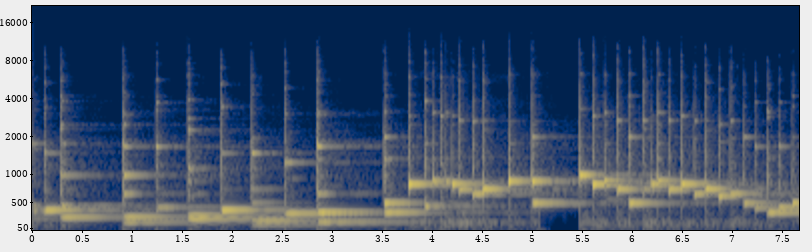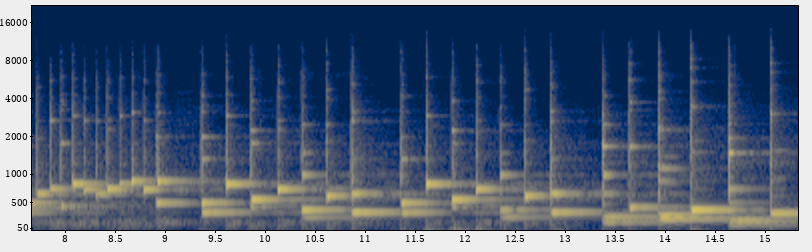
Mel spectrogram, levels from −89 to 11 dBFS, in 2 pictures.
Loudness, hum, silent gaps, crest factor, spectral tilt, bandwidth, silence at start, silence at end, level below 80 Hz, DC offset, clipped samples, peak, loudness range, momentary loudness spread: -18 LUFS; none; none; 16 dB; -6.5 dB/octave; 10.5 kHz; 0 s; 0 s; -60 dBFS; under 0.1%; under 0.1%; -2 dBFS; 2 LU; 8 LU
